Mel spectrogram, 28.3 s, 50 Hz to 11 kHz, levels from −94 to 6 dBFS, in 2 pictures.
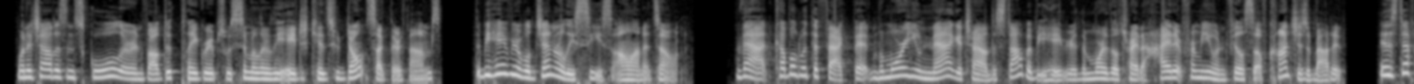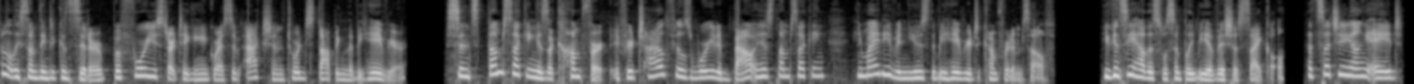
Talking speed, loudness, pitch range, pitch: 240 wpm, -17 LUFS, 190-265 Hz, 220 Hz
